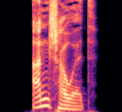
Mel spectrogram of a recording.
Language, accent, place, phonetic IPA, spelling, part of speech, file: German, Germany, Berlin, [ˈanˌʃaʊ̯ət], anschauet, verb, De-anschauet.ogg
- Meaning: second-person plural dependent subjunctive I of anschauen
